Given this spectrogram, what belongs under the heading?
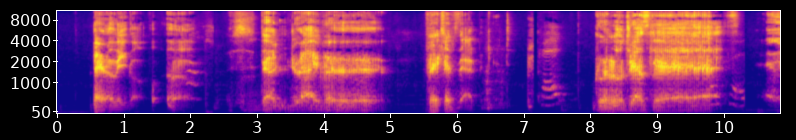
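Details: Woman deliberately burping: several long, loud burps in a row, some drawn out and shaped like words, while listing her likes and interests.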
